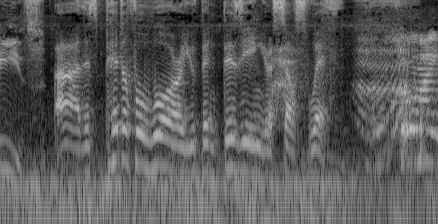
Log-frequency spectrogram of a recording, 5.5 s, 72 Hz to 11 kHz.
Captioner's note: C-53 sighs heavily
